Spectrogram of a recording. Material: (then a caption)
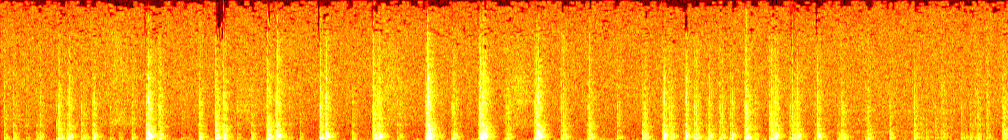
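Wood. Fingertips of both hands, resting on a large, solid, varnished wooden tabletop, tap and knock the wood in a quick, uneven patter. Each tap is a short, dull, woody knock with a low-mid body and almost no ring, some noticeably louder than others.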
